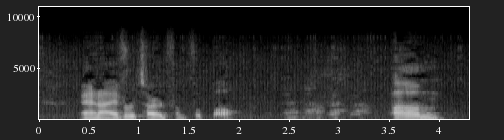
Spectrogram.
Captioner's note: laughter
